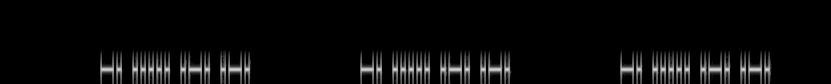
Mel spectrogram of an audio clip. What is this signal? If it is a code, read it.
Morse code, heard as a keyed tone, about 30 wpm, 700 Hz. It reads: N5RR N5RR N5RR
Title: Call Signs Repeated 2x - 30wpm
